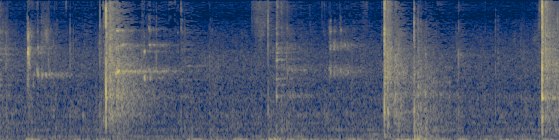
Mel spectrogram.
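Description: Rackets strike a shuttlecock with sharp smacks in a large echoing hall.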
